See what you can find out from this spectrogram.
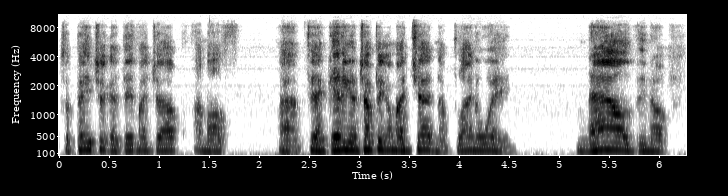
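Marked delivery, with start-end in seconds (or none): none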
